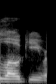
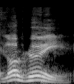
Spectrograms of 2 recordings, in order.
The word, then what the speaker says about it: logoi: There's a few Logi references I missed out, but. – Oh yeah, and I hate that. I hate that pronunciation. That modern Greek pronunciation, logi. It's logoi. It's logoi.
